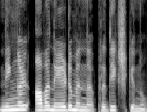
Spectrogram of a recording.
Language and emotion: Malayalam, neutral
